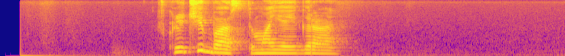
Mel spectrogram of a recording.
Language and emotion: Russian, neutral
